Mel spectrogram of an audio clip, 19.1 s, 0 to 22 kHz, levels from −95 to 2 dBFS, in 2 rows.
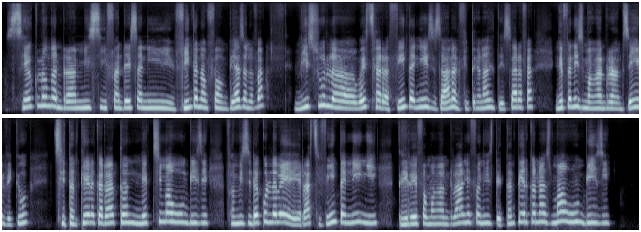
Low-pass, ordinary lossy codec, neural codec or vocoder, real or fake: none; none; codec, 44.1 kHz, 2.6 kbps, SNAC; fake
